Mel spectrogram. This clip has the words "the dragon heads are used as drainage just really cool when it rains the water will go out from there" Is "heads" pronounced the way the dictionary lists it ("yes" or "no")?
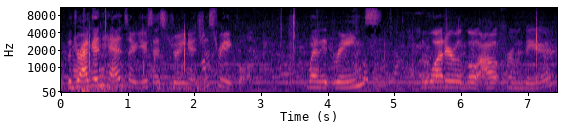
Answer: yes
